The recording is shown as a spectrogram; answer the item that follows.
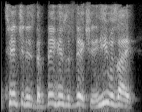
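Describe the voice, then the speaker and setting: A man's voice: high-pitched, animated, quick pace, fairly bright tone, lo-fi sound. A man hosting a casual talk show, with loose, slangy talk that keeps repeating and restarting. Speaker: show host. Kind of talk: casual chat.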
